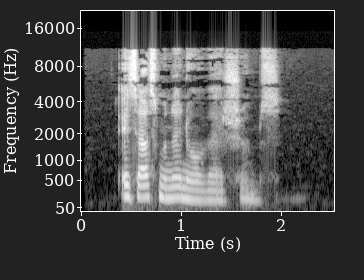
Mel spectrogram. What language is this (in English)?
Latvian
